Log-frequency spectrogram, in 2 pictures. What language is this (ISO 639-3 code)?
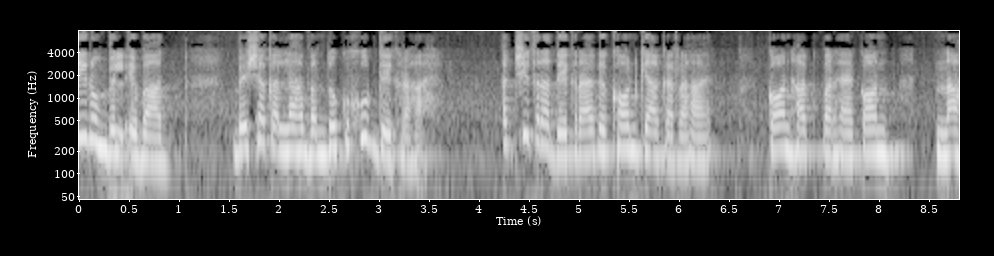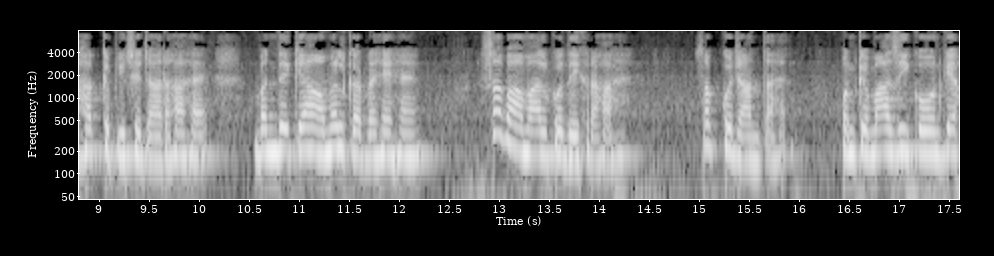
urd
